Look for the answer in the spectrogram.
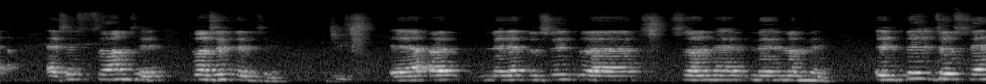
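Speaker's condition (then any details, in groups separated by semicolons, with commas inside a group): Tongue cancer surgery; tongue cancer, chemotherapy, surgery, radiation; 2.5 years post-treatment, cancer free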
